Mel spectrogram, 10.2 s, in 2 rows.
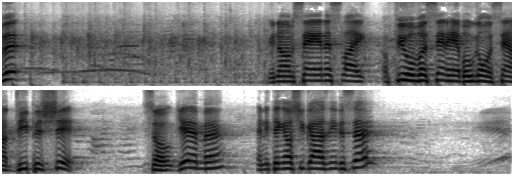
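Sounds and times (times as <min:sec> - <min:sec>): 
speech: 0:00.0 - 0:00.4, 0:02.7 - 0:06.0, 0:06.6 - 0:08.9
audience clapping: 0:00.0 - 0:04.5.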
